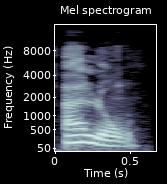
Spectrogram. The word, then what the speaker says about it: allons: Nous allons. Final S not pronounced, and then when you get this ON combination, you get this nasal on, really in your nose, okay?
